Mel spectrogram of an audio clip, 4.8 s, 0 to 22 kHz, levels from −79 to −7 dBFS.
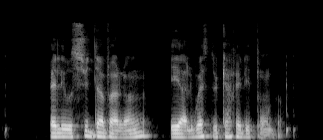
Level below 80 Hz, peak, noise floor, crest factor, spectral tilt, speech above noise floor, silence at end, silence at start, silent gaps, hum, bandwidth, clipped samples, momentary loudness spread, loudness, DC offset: -48 dBFS; -6 dBFS; -81 dBFS; 18 dB; -7.5 dB/octave; 59 dB; 0.5 s; 0.75 s; none; none; 11.5 kHz; under 0.1%; 12 LU; -24 LUFS; under 0.1%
